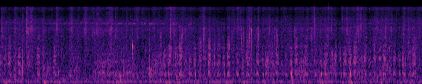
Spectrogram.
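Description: A Rottweiler pants rapidly and continuously up close, a steady breathy huffing rhythm over faint outdoor background noise.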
